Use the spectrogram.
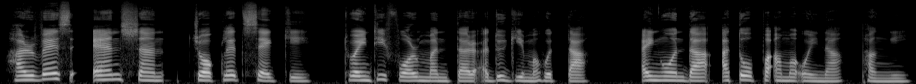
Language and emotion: Manipuri, neutral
